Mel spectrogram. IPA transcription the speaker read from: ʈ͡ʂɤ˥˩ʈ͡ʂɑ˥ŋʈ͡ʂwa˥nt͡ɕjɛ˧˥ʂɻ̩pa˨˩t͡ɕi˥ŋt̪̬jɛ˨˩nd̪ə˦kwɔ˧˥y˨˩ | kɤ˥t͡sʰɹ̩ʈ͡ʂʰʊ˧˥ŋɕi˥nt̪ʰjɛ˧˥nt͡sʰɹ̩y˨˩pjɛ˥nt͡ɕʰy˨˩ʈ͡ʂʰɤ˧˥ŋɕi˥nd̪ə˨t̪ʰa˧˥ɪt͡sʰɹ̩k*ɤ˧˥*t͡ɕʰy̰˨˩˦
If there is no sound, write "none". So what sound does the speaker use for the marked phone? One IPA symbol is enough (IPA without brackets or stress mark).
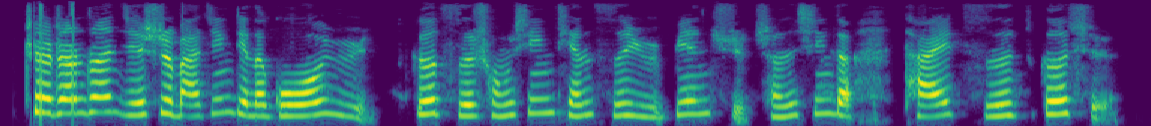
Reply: ɤ˥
